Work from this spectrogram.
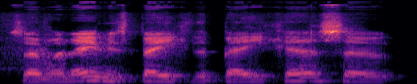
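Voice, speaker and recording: A man, a panel guest who talks in a halting way with many restarts, over a video call. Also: medium pitch. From England.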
